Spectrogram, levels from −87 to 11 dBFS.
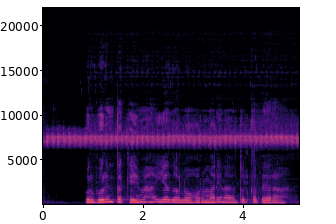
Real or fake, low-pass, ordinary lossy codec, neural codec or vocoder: real; 19.8 kHz; none; none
